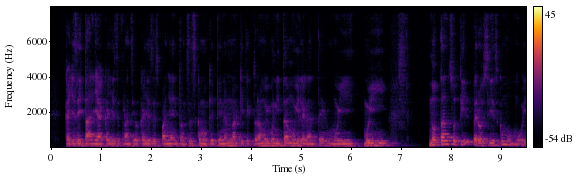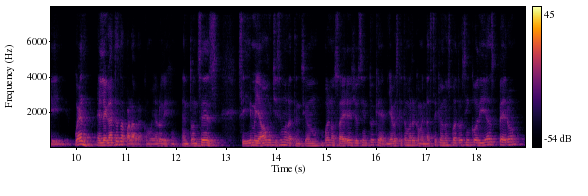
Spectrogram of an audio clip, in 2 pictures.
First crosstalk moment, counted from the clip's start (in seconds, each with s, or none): none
